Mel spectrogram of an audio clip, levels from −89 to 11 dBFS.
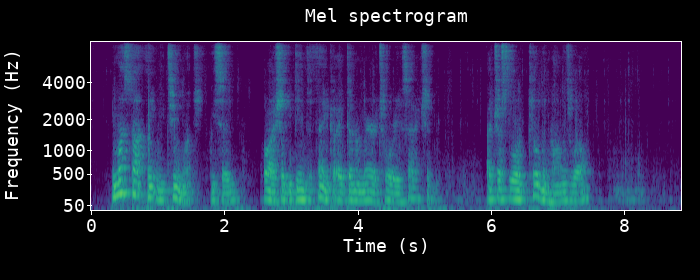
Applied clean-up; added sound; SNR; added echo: neural separator model SepFormer DNS4.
